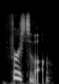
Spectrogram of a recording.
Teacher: First of all, >> first of all, the st in first links to the O in of the V sound in of links to the A in all.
